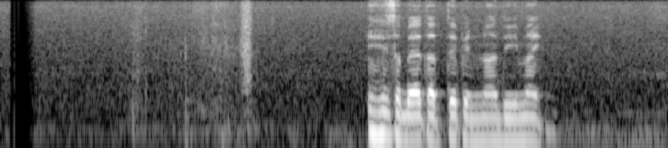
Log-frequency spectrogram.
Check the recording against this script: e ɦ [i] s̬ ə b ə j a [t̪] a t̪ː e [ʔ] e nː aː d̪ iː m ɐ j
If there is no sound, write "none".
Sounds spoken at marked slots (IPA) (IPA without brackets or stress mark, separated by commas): i, t̪, p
